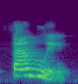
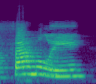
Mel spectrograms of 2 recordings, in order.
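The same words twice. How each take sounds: First: The second vowel is dropped, leaving two syllables. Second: All three syllables are said, including the second vowel. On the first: "in the connected speech, you would say family... there is no second vowel" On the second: "the word for a slow speech"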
